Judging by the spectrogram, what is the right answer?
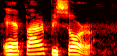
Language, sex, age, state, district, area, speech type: Assamese, female, 60+, Assam, Jorhat, urban, read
